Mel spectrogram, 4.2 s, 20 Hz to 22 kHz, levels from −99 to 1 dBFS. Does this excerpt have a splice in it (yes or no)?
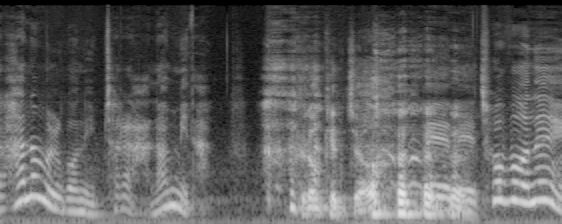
no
